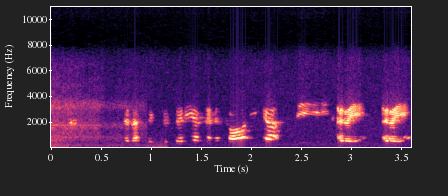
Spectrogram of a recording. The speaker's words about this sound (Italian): Vediamo. Chiamo un telefono, uno smart.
